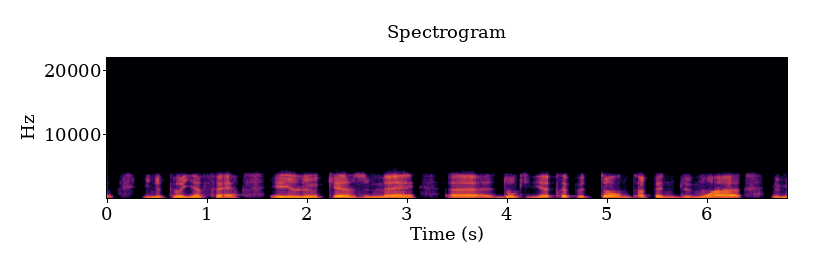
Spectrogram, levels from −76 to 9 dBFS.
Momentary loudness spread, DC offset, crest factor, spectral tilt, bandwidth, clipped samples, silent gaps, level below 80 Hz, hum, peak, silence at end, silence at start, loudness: 10 LU; under 0.1%; 16 dB; -9.5 dB/octave; 4.4 kHz; under 0.1%; none; -62 dBFS; none; -2 dBFS; 0 s; 0 s; -18 LUFS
